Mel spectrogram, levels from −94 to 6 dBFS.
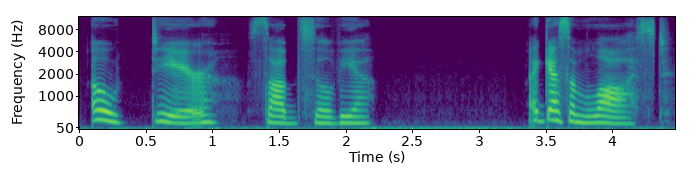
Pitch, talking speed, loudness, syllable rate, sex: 210 Hz, 105 wpm, -19 LUFS, 3.6 syllables/s, female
